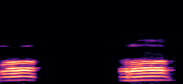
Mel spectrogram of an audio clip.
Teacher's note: जबान के ऊपरी हिस्सा दांतों की जड़ के पास तालू से मिलकर र अदा होती है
